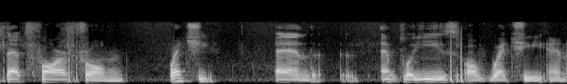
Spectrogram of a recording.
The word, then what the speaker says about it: Weche: What's also interesting to note is that, as you may remember, there is actually a Taiwanese pinball company called Weche. That's spelled WECHE.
